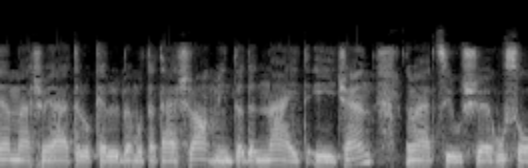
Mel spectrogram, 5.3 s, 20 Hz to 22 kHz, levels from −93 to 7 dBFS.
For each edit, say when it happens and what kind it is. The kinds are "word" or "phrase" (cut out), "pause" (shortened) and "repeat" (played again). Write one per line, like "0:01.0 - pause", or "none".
none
